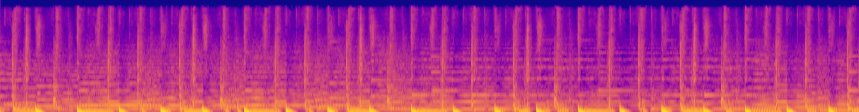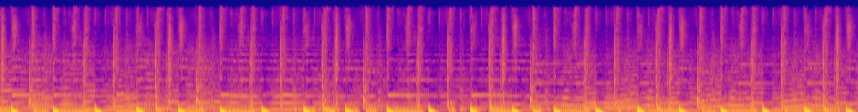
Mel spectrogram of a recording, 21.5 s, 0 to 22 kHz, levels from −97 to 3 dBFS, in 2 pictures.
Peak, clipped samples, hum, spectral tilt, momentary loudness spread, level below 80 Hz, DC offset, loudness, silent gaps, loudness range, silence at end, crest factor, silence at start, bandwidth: 0 dBFS; under 0.1%; none; -6.5 dB/octave; 6 LU; -16 dBFS; under 0.1%; -18 LUFS; none; 1 LU; 0 s; 14 dB; 0 s; 17 kHz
